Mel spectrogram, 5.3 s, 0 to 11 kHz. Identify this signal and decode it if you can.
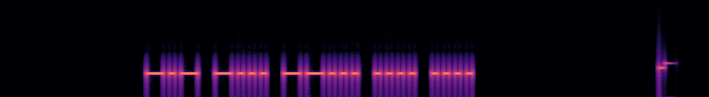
Morse code, heard as a keyed tone, about 28 wpm, 700 Hz. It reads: KB7HH
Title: NA SOTA Chaser Callsigns 28wpm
